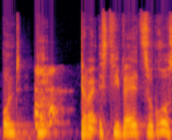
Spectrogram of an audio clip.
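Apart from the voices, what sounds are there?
cough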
